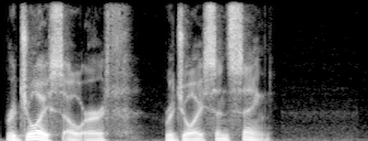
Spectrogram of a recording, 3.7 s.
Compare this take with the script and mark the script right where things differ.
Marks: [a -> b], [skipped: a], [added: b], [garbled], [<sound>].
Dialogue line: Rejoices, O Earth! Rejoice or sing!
[Rejoices, -> Rejoice] O Earth! Rejoice [or -> and] sing!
